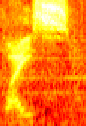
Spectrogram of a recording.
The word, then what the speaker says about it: Weiss: don't enjoy it right pronounced like Vice and lied so Weiss Weiss lied wi all right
